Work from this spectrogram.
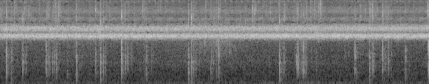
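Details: Early autumn night with grass insects: a dense, continuous high trill runs throughout, mixed with frequent crisp clicking and tapping noises at an uneven pace.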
